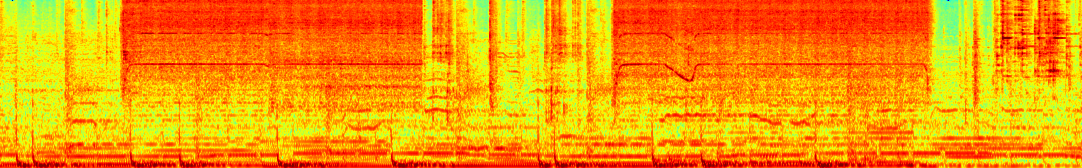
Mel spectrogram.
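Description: A hand-held power tool running in long whirring bursts on an engine block, with two short breaks near the middle and a brief dip in motor pitch about seven seconds in. Background music plays throughout.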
